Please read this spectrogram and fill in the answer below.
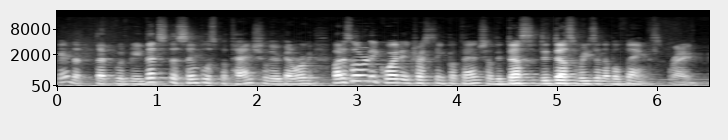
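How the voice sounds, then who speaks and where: Over noticeable background noise and audible room echo, a man with a fairly high pitch talks at a very fast pace with ordinary pitch variation. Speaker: university lecturer. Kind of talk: lecture. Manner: halting, many repetitions.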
